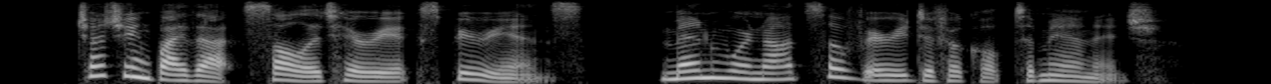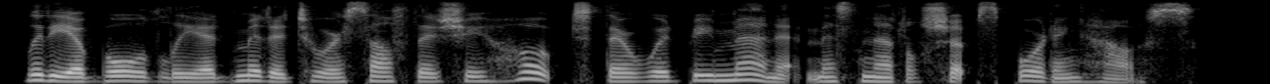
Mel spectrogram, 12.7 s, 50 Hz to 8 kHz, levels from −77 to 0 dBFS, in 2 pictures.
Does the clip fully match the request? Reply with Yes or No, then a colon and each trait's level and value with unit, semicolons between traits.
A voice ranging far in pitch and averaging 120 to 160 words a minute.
No: average, 4.4 semitones; average, 140 wpm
